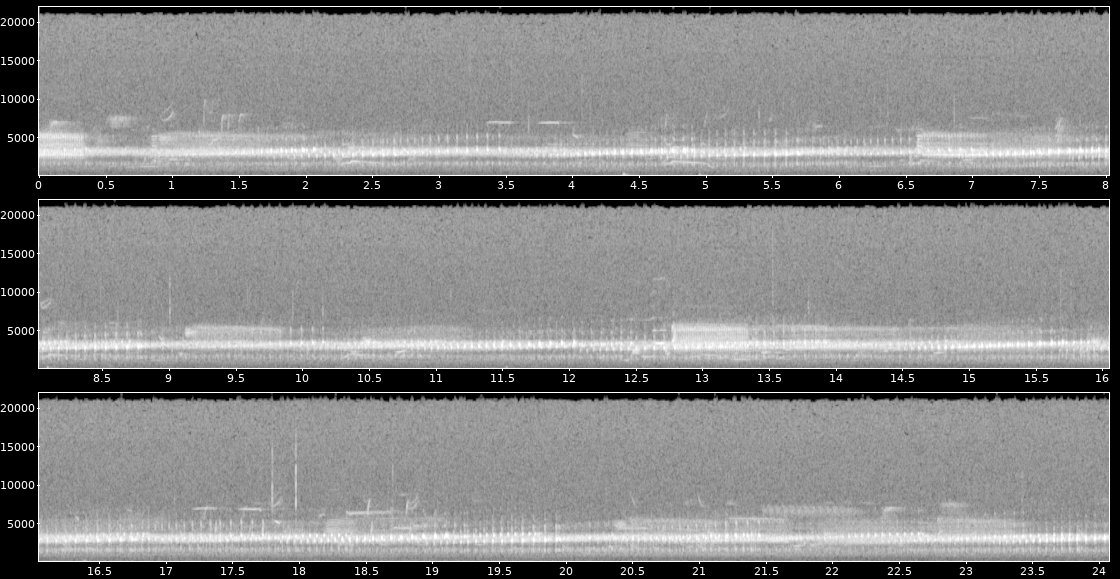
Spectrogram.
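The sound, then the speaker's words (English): Chorus frogs call steadily, many overlapping short, rising ratchet-like trills repeating in a dense, continuous chorus, with a few faint clicks beneath. “Though I don't know if they've solved the whole western versus boreal chorus frog thing, but chorus frogs for sure.”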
